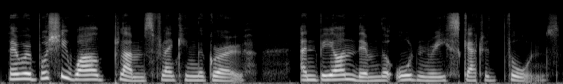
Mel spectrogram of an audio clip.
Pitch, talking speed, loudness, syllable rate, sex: 205 Hz, 160 wpm, -17 LUFS, 5.0 syllables/s, female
